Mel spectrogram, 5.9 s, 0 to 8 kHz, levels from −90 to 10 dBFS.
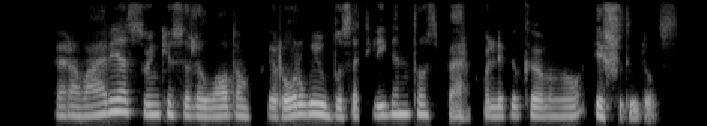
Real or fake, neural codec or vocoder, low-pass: fake; codec, 16 kHz, 1 kbps, X-Codec, HuBERT features, trained on LibriSpeech; 7.2 kHz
